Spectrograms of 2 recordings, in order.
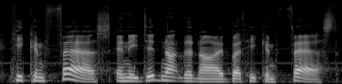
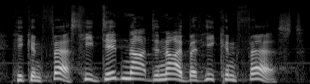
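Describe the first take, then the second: First: Said in the usual way. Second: Higher pitch, stress on CONFESSED and NOT; emphatic. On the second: Shown as a demonstration. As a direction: hammer home CONFESSED and DID NOT DENY. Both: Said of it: "Notice the emphasis".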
